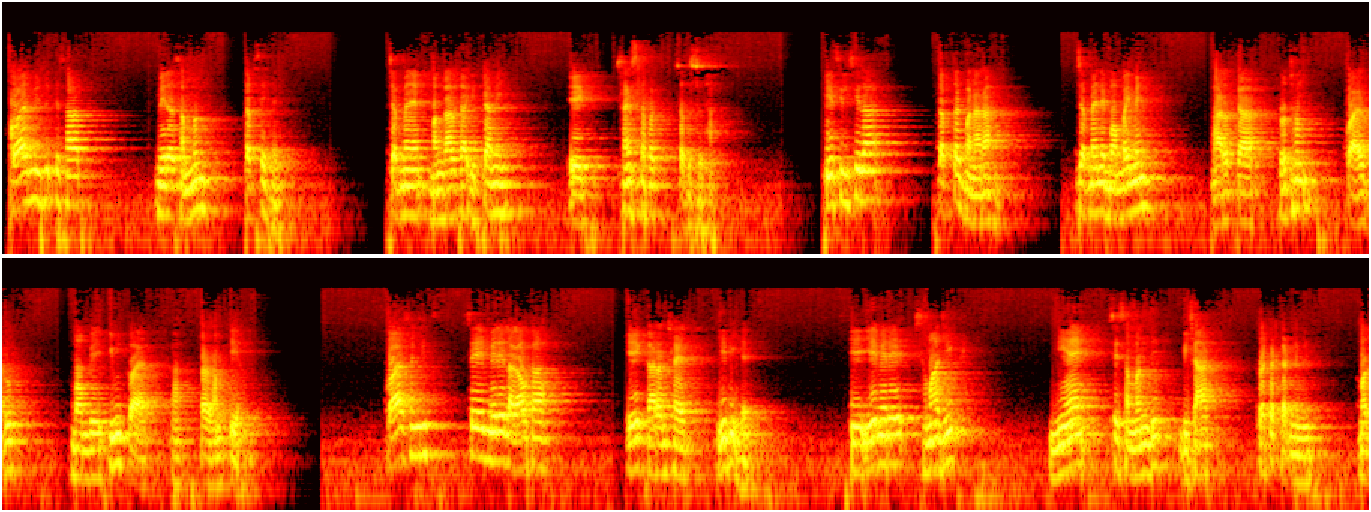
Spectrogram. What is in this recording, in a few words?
HINDI CHOIR Speaks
